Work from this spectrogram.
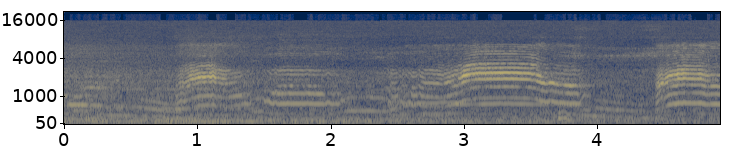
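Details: Domestic cats meowing loudly: several drawn-out, tonal meows that rise and fall in pitch, some overlapping, the longest around three seconds in, over a low background rumble.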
